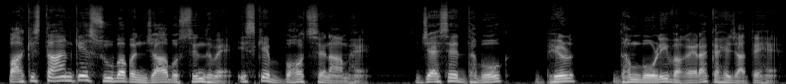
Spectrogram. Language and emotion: Urdu, neutral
